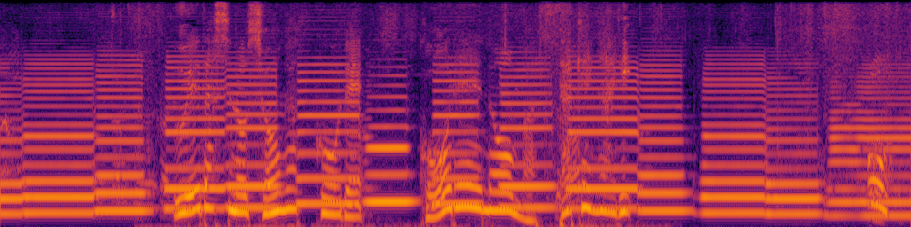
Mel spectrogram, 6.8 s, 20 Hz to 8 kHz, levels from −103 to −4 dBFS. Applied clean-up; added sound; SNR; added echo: none; Wind instrument, woodwind instrument; 0 dB; none.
